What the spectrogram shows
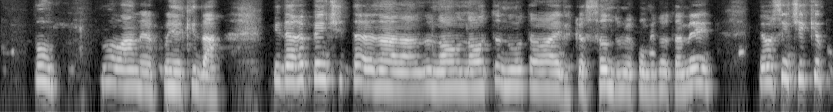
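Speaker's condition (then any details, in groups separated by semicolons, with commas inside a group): Parkinson's disease; facial rigidity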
